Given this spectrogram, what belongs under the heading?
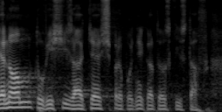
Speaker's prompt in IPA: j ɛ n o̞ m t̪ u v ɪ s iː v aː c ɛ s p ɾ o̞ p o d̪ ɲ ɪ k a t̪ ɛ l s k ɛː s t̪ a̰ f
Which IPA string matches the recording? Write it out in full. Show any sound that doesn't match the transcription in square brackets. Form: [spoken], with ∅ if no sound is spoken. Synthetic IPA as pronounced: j ɛ n o̞ m t̪ u v ɪ [ʃ] iː [z] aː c ɛ [ʃ] p ɾ o̞ p o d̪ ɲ ɪ k a t̪ ɛ l s k [iː] s t̪ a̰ f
